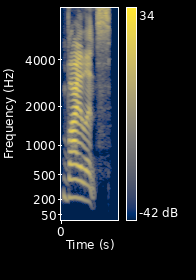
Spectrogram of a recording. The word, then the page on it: violence: American English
